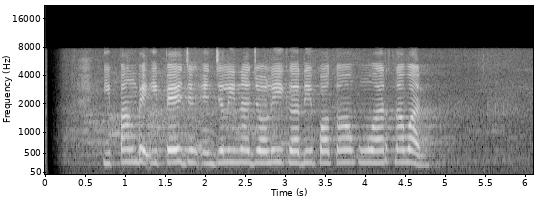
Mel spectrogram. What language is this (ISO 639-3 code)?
sun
